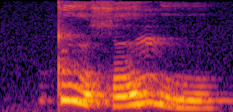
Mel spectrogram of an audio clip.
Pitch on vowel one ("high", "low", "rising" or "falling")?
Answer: falling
